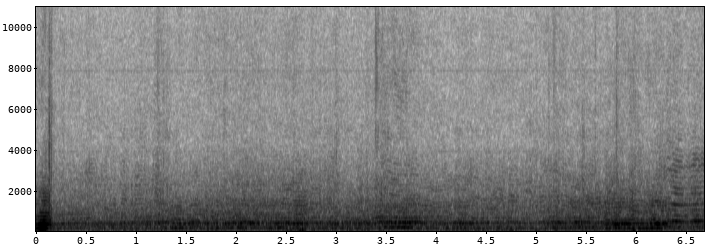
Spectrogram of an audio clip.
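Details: Many honey bees humming at the entrance of their hive, a steady layered drone with a few louder flybys standing out near the start and middle.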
